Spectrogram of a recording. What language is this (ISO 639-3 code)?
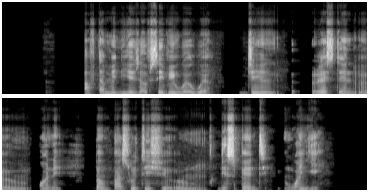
pcm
